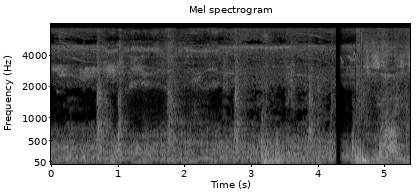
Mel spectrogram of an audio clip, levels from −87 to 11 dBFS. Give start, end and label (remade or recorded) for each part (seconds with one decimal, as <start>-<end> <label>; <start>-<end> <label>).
0.0-0.8 recorded; 0.8-2.5 remade; 2.5-4.7 recorded; 4.7-5.4 remade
